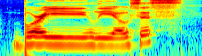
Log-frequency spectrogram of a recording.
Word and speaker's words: borreliosis: it's also known as Lyme borreliosis. – That's it. – That's pronounced correctly.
